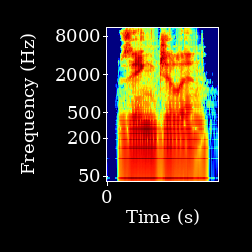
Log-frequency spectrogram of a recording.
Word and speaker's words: Jinlian: So Jillian Zing Jillian.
